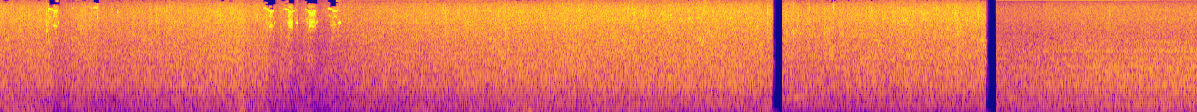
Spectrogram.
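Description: Heavy rain pouring down onto paving, grass and puddles: a steady, even hiss of a downpour. The sound cuts out for an instant twice in the second half.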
